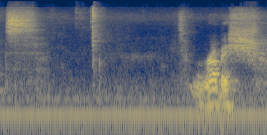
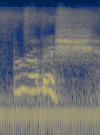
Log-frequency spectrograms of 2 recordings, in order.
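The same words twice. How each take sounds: First: Said in the usual way. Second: A high, playful British "Rubbish."; mock British accent. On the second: Shown as a demonstration. Crafter echoing her own word, mock British "Rubbish.". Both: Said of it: "Who says rubbish?".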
